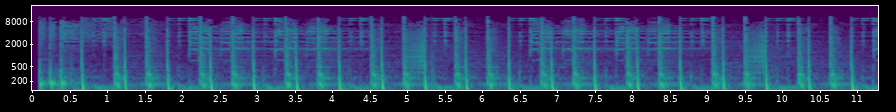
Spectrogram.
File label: instrumental ringtone song bgm ringtone instrumental ringtone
